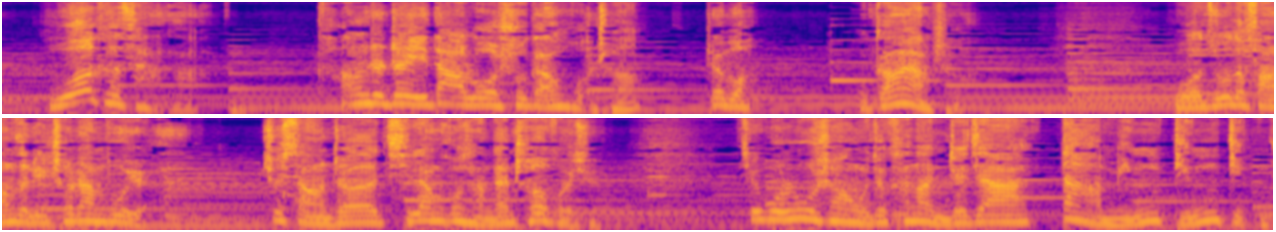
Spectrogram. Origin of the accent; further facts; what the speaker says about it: Fujian, China; 我的老家是在福建闽南的山区里，那边有个小村子叫做粗坑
